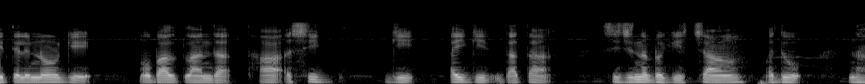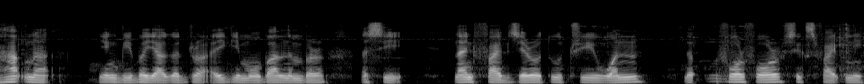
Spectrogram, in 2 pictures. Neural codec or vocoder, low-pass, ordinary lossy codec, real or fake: none; 7.2 kHz; none; real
